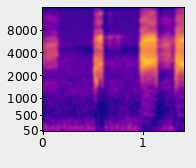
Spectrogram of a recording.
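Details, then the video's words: A black francolin calls with loud, harsh, rasping notes in a quick broken series, each grating burst lasting a fraction of a second, over a faint low hum. "kala teetar awaz. black francolin. black teetar caling"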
